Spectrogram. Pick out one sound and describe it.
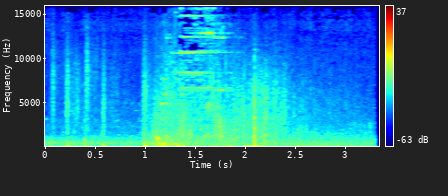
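A magical shimmering chime rings out.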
